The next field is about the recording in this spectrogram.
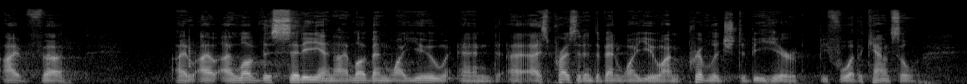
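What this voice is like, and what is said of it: New York accent. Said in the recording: “I'm a lifelong New Yorker. As you can tell from the accent,”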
